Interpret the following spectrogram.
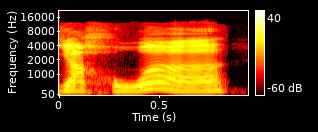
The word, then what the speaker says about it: Yahuwah: they see the Yod-Heh-Wah-Heh, instead of pronouncing it as you're supposed to, instead of saying Yahuwah, they make themselves say Adonai instead.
